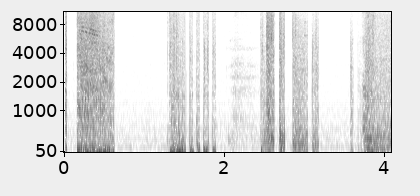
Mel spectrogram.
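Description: A plasma grenade sizzles and bursts.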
